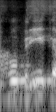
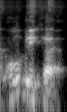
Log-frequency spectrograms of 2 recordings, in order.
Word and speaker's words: rubrica: Quando tem um documento que eu preciso assinar, isso é uma rubrica. Alguém fala, faz uma rubrica, né? Dessa maneira. A rúbrica é um erro de acentuação, tá certo?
